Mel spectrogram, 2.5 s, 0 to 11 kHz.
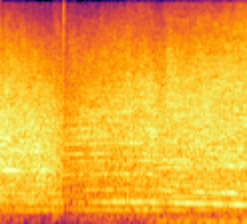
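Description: Ford Mustang GT3 race car engine droning in a sim racing game at Watkins Glen, a steady mid-level roar with a slowly rising pitch as it accelerates, without talk.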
